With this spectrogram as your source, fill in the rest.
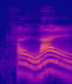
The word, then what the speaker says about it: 칼날: 그래서 1번 칼날 같은 경우 리을하고 니은인데 요 니은이 유음 리을로다 이렇게 바뀌어서 발음이 되겠죠. 그래서 날이 아니라 랄 발음은 요렇게 칼날 이렇게 발음이 된다라는 걸 살펴볼 수가 있고요.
